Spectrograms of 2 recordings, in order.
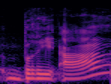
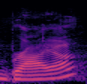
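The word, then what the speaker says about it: Briah: well my name is Bria or Breya in an easier pronunciation b-r-i-a-h and you're welcome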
